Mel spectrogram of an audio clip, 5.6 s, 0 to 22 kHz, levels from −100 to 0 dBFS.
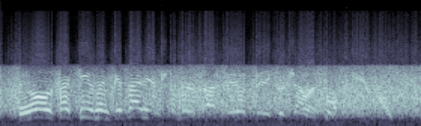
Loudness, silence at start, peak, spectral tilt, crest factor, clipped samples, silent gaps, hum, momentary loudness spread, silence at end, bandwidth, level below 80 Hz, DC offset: -16 LUFS; 0 s; -4 dBFS; -4 dB/octave; 14 dB; under 0.1%; none; none; 4 LU; 0 s; 11.5 kHz; -70 dBFS; under 0.1%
